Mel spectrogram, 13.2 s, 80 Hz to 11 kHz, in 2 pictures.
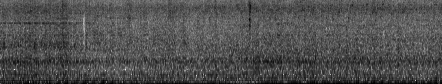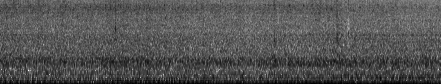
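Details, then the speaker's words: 1949 Chevy 3100 pickup, Stovebolt inline six with new Pertronix Flamethrower distributor, Igniter II module and Flamethrower II coil, cruising at its 40–45 mph sweet spot: deep, even drone under light load, no misses, knocks or surging; engine running smooth and healthy. "You know, that includes all your gearing and your fuel delivery, your timing, all that adds up, and you'll have a sweet spot where it'll just sing to you. And this truck is from 40 to 45."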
